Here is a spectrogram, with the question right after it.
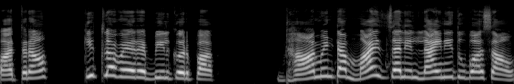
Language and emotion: Goan Konkani, angry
